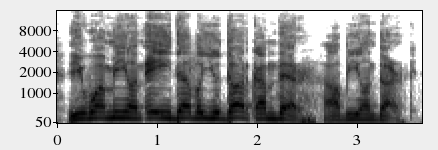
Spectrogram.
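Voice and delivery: very bad put-on Japanese accent. Answering chat about appearing on AEW Dark, in the worst Japanese accent. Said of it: "worst Japanese accent".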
